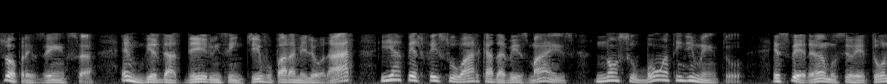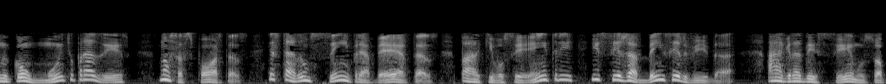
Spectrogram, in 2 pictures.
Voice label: CLIENTE PROFESSORA, masc; Profissionais; Telemensagens 2017

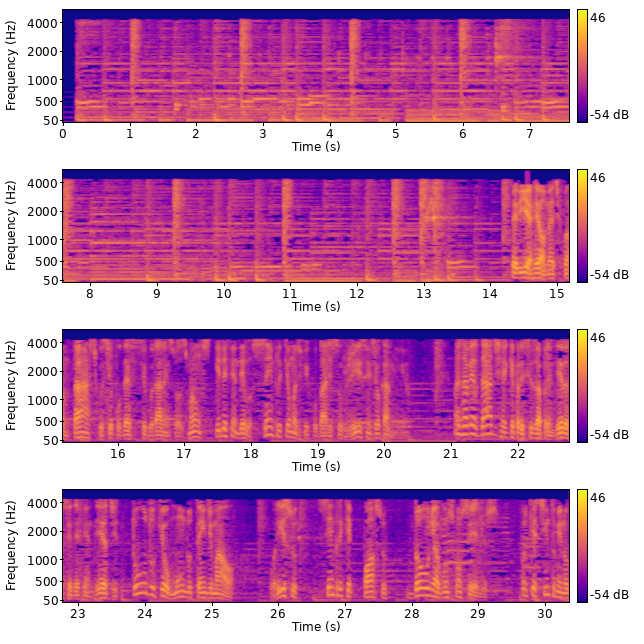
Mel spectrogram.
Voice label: Aniversário Neto Masculino; Aniversários; Aniv Familiar

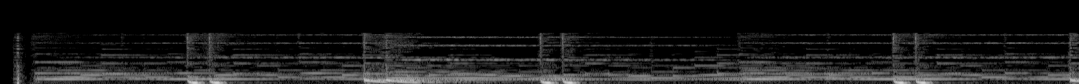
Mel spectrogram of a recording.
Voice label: SAUDADES M; Telemensagens

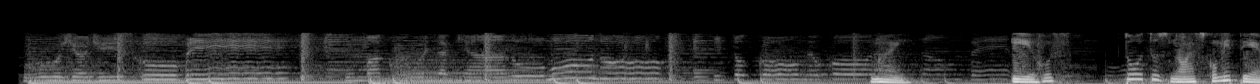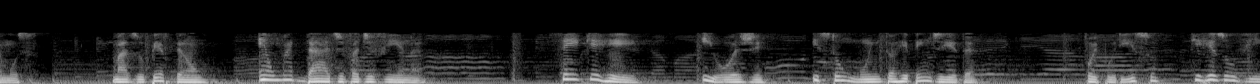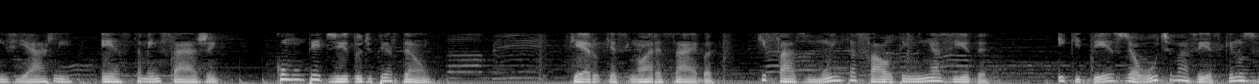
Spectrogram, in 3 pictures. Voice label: DESCULPA MÃE F, Telemensagens, Dia das Mães; Telemensagens 2017

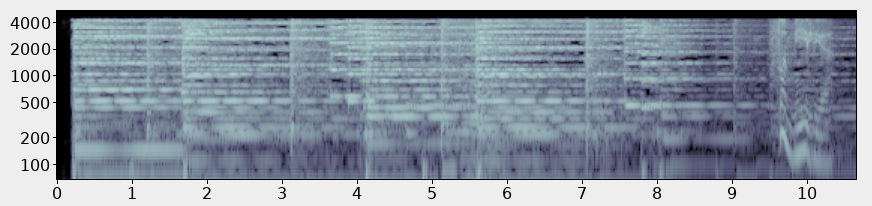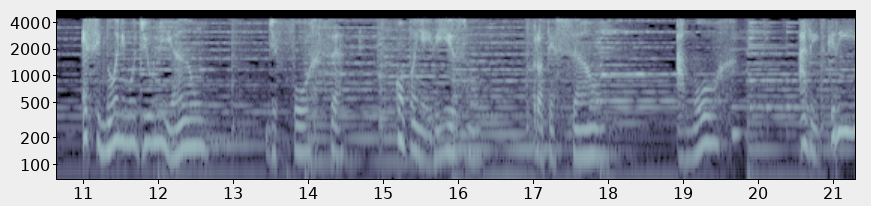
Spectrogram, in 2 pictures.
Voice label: Saudades Familiar Feminino; Telemensagens

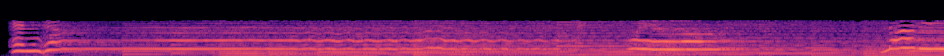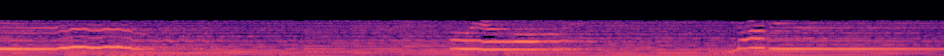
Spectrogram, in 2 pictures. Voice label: ROMANTICA F, Telemensagens Dia dos Pais; Telemensagens 2017

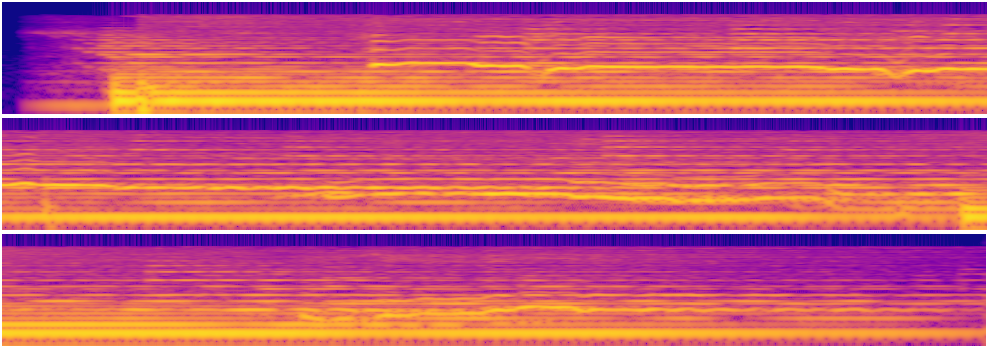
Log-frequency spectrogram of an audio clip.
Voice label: Natal Romantico Masculino; Telemensagens; Natal e Ano novo

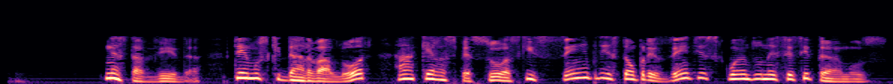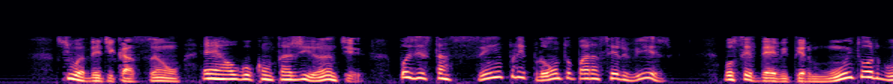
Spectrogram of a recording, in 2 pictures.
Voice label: Dai Eletricista Masculino, Telemensagens, Só Voz; DATAS COMEMORATIVAS

